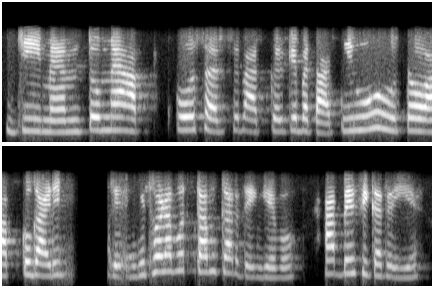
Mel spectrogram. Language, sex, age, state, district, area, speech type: Hindi, female, 18-30, Madhya Pradesh, Betul, urban, conversation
